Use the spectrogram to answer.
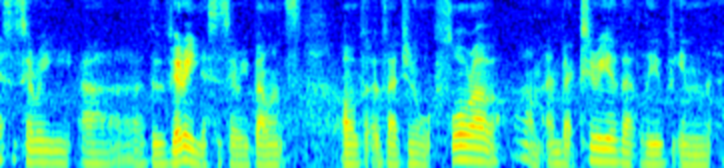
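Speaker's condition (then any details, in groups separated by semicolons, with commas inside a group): No condition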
